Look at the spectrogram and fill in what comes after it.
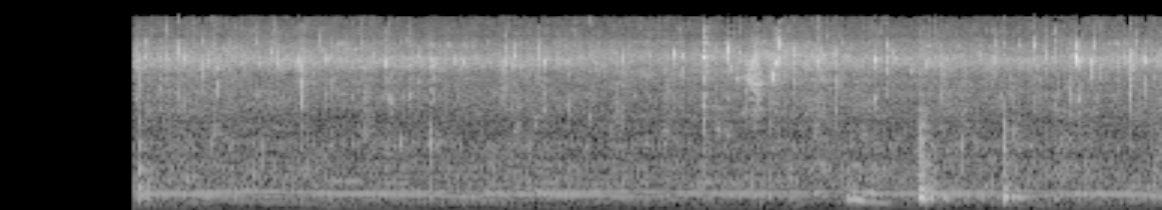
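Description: Maakouda potato fritters deep-frying in hot oil: steady sizzling with scattered crackles and pops, over a faint steady hum. It starts suddenly about a second in.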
